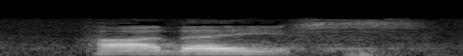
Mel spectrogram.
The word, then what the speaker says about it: Hades: And this is the Greek word, H-A-D-E-S, Hades. And this is a eta here, and it gets an A sound in the Greek, but when it comes into the English, we pronounce it like our E, and we get Hades.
